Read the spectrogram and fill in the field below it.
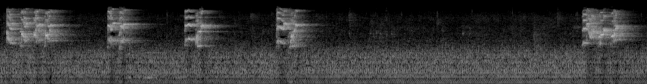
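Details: Lovebird calling during its dance: harsh, rasping high bursts, some doubled, repeated about once a second before a pause of several seconds and one final squawk, over quiet hiss.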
